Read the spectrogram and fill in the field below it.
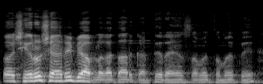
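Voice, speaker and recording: A man's voice: fairly low pitch, animated, a little fast. A man hosting an interview, asking courteous, formal questions and often murmuring agreement. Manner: courteous, with frequent affirming murmurs. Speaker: interviewer, host.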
